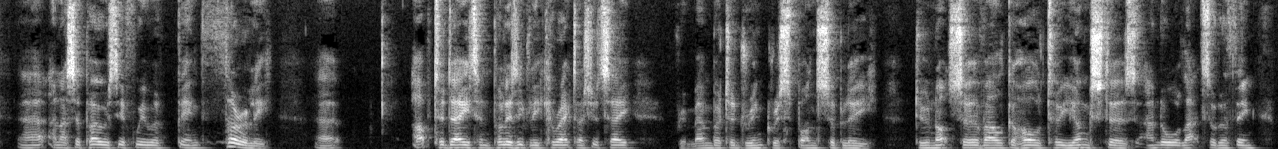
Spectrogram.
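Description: A man speaks at a moderate pace in a monotone, flat intonation. His voice is somewhat breathy against a quiet background. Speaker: conference host. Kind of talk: event hosting speech. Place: home room. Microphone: webcam.

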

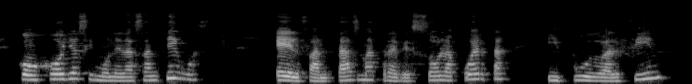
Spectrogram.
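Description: Someone is reading aloud in a natural voice over a quiet background.

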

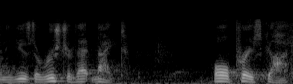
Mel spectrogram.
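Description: The voice is animated and somewhat breathy. Its pitch varies in an ordinary way. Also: man. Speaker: preacher, theologian. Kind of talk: sermon preached to a congregation. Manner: emphatic, animated preaching. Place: church. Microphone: podium.

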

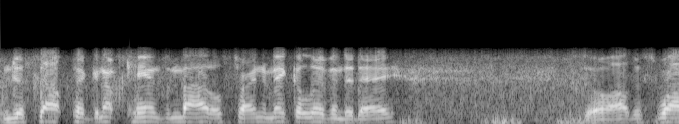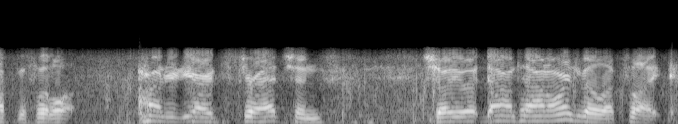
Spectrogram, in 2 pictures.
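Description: Over noticeable background noise, a man speaks at a moderate pace with fairly even intonation, the sound dry with no echo. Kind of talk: casual vlog chat. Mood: relaxed, joking. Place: street. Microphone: phone near.

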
